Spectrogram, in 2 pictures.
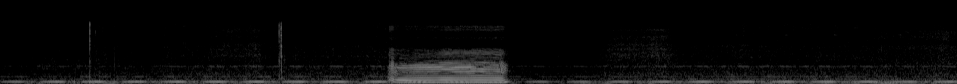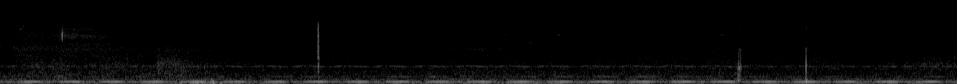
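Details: A dog snores in its sleep indoors: one loud, nasal, vibrating snore of about a second stands out, then soft regular breaths continue under a persistent low hum and scattered faint ticks.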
